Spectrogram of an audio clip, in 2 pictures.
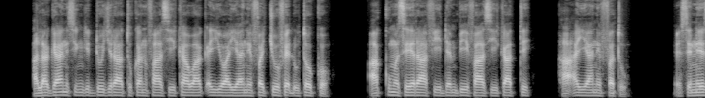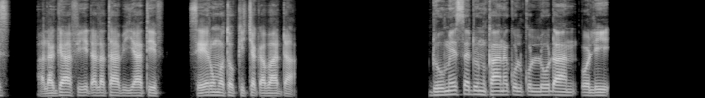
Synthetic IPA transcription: ʔɐlɐɡaːnɪsɪŋɡɪd̪ːuːd͡ʒɪɾaːt̪ʊkɐnfaːsiːkaːwaːkʼɐjːɔɐjːaːnefːɐt͡ʃːuːfɛᶑʊt̪ɔkːɔ | ʔɐ̰kːʊmɐse̞ːɾaːfɪd̪ɐmbiːfaːsiːkaːt̪ːɪ | ha̰ːʔɐjːaːnefːɐt̪ʊ̥ | ʔɪ̰sɪnɪs | ʔɐ̰lɐɡaːfɪᶑɐlɐt̪aːbɪjːaːt̪iːf | se̞ːɾʊmɐt̪ɔkːɪt͡ʃːɐkʼɐβaːd̪ɐ̰ | d̪uːme̞ːsːɐd̪ʊŋkaːnɐkʼʊlkʼʊlːuːᶑaːnɔliː

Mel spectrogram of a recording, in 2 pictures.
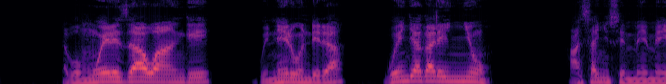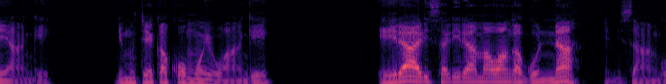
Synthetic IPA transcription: naβo̞ːmuwe̞ːɾe̞zawaːŋɡe̞ | ɡwene̞ːɾoːnde̞ɾa | ɡwe̞ːɲɟaɡale̞ɲːo̞ | asaɲuse̞mːe̞ːme̞ja̰ːŋɡe̞ | ndimute̞ːkako̞ːmwo̞ːjo̞wa̰ːŋɡe̞ | ɾaːlisaliɾaːmawaːŋɡaɡo̞nːa | emisa̰ːŋɡo

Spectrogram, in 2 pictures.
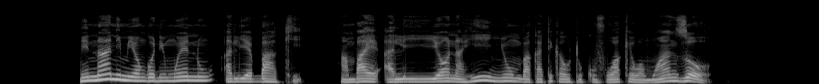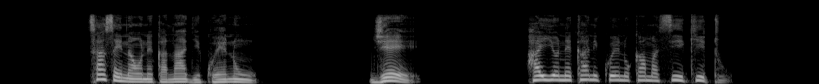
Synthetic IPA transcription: ninanimiɔŋɡɔnimwɛnualiɛɓakʰḭ | ambajɛʔaliːɔnaɦiːɲumbakatikautukufuwakɛwamwanzɔ | sasainaɔnɛkanaʄɛkwɛnu | ʄɛ | haiɔnɛkanikwɛnukamasikitu

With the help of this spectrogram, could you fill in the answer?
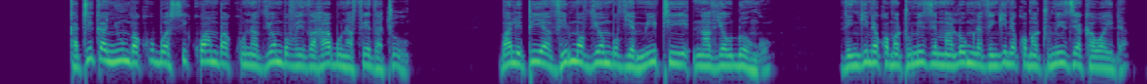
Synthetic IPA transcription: katikaɲumbakuɓwasikwambakunavjɔmbɔvjaðaɦaɓunafɛðatu | ɓalipiavimɔvjɔmbɔvjamitʰinavjauɗɔŋɡɔ | viŋɡinɛkwamatumizimaːlumunaviŋɡinɛkwamatumizijakawaiɗa

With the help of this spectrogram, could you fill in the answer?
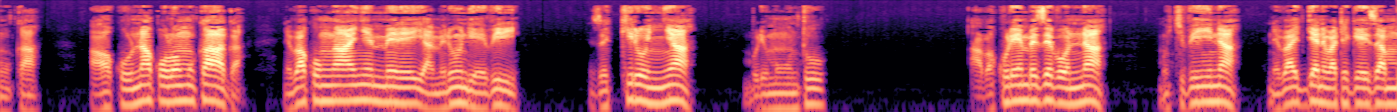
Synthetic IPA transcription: ukaː | wokulunakolo̞ːmukaːɡa̰ | neβakuŋːaːɲe̞mːe̞ɾe̞jamiɾuːndie̞ːβiɾi | ze̞kːiɾoɲːa | βulimuːntu | a̰βakule̞ːmbe̞ze̞βo̞nːa | muciβiːna | ne̞βaɟːaneβate̞ɡe̞ːzam

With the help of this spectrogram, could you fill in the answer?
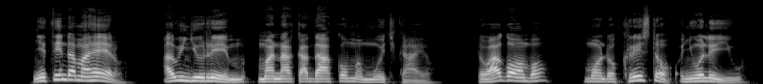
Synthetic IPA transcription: ɲɪt̪ɪndamahɛɾɔ̰ | awiɲd͡ʒoɾemːanakad̪akɔmamwot͡ʃka̰jɔ | tɔaɡɔmbɔ | mɔndɔkɾɪstɔʔɔɲwoleju

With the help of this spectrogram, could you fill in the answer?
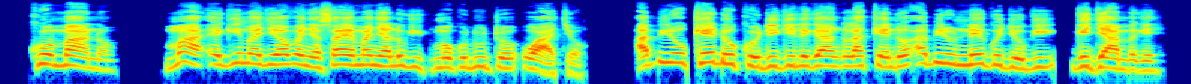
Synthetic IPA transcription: kwomanɔ | maʔeɡɪmad͡ʒɛhɔvaɲasajemaɲaloɡikmokodutowat͡ʃɔ̰ | abiɾokedokodiɡɪlɪɡaŋɡlakendoʔabiɾoneɡod͡ʒoɡiɡɪd͡ʒamɡɪ

